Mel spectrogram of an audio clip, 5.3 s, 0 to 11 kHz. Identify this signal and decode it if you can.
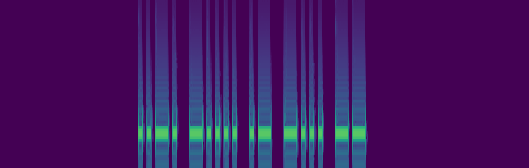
Morse code, heard as a keyed tone, about 27 wpm, 700 Hz. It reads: F6ABM
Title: DXCC-100 Call Signs - 5 Characters - Repeated 3x - 28wpm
